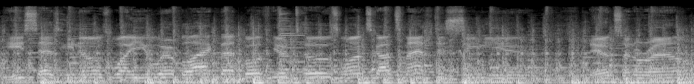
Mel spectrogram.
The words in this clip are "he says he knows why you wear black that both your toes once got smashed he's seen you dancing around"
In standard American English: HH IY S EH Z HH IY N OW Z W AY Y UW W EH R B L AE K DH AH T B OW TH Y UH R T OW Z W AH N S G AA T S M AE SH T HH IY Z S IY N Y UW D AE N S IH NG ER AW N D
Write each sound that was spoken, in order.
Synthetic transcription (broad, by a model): HH IY S EH Z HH IY N OW Z W AY Y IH W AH R B L AE K DH AH T B OW TH Y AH R T OW Z W AH N S G AA T S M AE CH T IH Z S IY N Y UW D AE N S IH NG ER AW N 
